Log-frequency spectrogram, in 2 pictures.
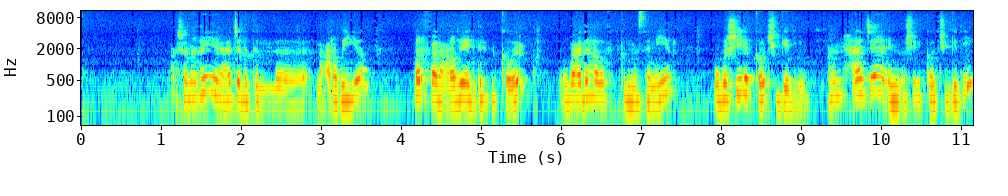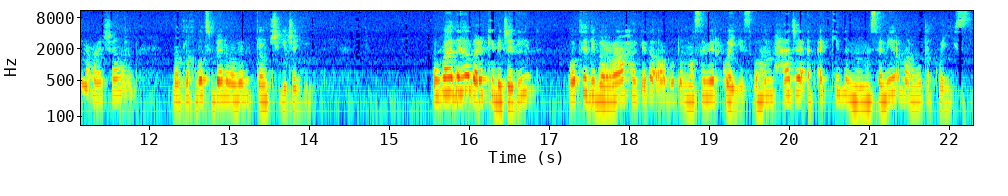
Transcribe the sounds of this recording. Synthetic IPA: ʕaʃæːnʔæɣæjːeɾʕad͡ʒælæ | lʕɑɾˤɑbejːæ | b̥ɑɾˤfɑʕelʕɑɾˤɑbejːɑʔæɡd̪ehæbekːæweɾk | webaʕd̪ɦæbæfɑkelmæsæːmiːɾ | webæʃiːlekːæweʃilɡæd̪ḭːmʔæhæmːħaːd͡ʒæʔḛnːʔæ̰ʃiːlækːæweʃilɡæd̪iːmʕalæʃæːn | mæt̪lɑxbɑt̪ʃbeːnumæbeːnekːæweʃɡd͡ʒæd̪ḭːd̪̥̚ | webaʕd̪hæbæɾˤɑkːebd͡ʒæd̪iːd̪ | wʔæb̚t̪æd̪iberˤːɑːħɑked̪æʔɑ̰ɾˤbot̪ˤelmæsæːmiːɾkowæjːḛsweʔæɦæmːħaːd͡ʒæʔæt̪ʔækːed̪ʔenːelmæsæːmiːɾmɑɾˤbuːt̪ˤɑkowæjːes

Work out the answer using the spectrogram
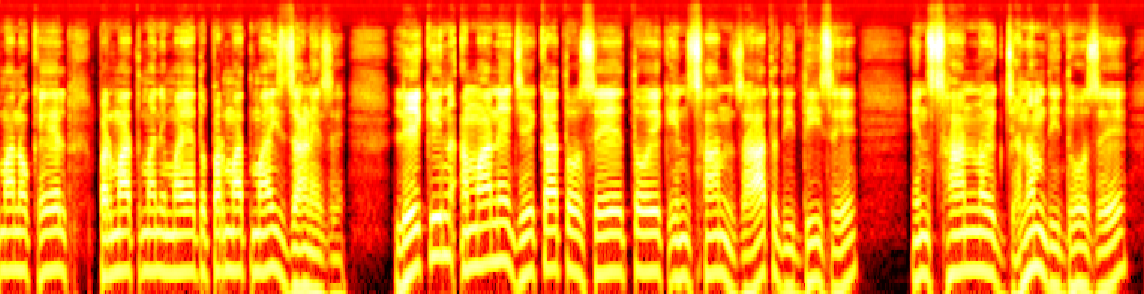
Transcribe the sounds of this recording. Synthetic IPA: maːnõːkʰeːlpəɾmaːt̪maːniːmaːjaːt̪̬oːpəɾmaːt̪mãːiːsd͡ʒaːɽ̃eːseː | leːkɪnəmãːnẽːd͡ʒeːkaːt̪oːseːt̪oːeːkɪnsaːnzaːt̪d̪ɪd̪ʱiːseː | ɪnsaːnːõːeːk̚d͡ʒʱənəmd̪ɪd̪ʱoːs̬eː

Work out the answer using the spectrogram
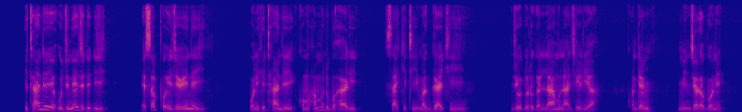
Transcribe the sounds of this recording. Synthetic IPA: hitʰandɛʔud͡ʒined͡ʒiɗeɗi | ʔɛsapːɔɛd͡ʒɛwɛnaj | woniɦitʰandɛkʰɔmuhamːadubuɦaːɾi | sakitimaɡːakʰi | d͡ʒɔɗɔɾɡalːamuna̰d͡ʒeɾija | kʰɔndɛmː | ind͡ʒaɾabɔnɛ

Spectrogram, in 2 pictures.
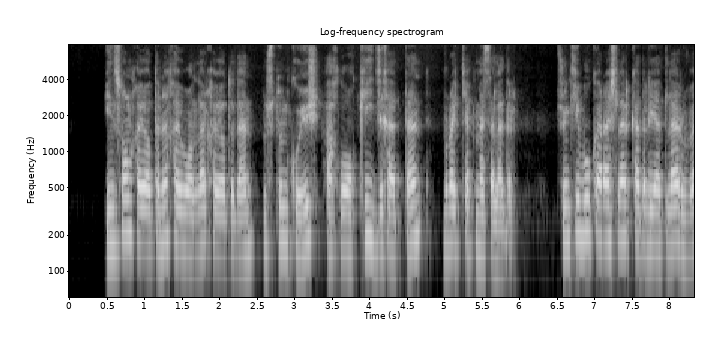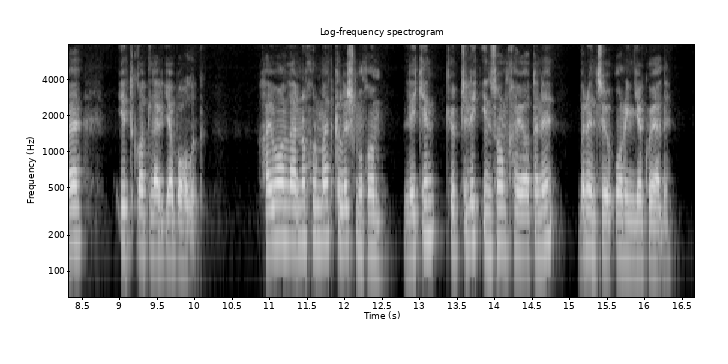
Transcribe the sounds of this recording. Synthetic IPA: ɪnsɒnhajɒt̪ɪnɪhajvɒnlaɾhajɒt̪ʰɪd̪anʊst̪ʊmqʰojɪʃaχlˠɒqʰɨjd͡ʒɪhat̪ːan | mʊɾakʲʰːapmasalad̪ɪ̰ɾ | t͡ʃʰʊŋkʲʰɪbʊqʰɑɾaʃlaɾqʰɑd̪ɾɪjat̪laɾva | et̪ʰɪ̥qɒt̪laɾɡʲabɒʁlˠɨ̰q | hajvɒnlaɾnɪχʊɾmat̪qʰɨlˠɪʃmʊhɪm | le̞kʲɪnkʲʰɵp̚t͡ʃʰɪlɪkʲɪnsɒnhajɒt̪ʰɪnɪ | bɪɾɪnt͡ʃʰɪʔoɾɪŋɡʲaqʰojad̪ɪ

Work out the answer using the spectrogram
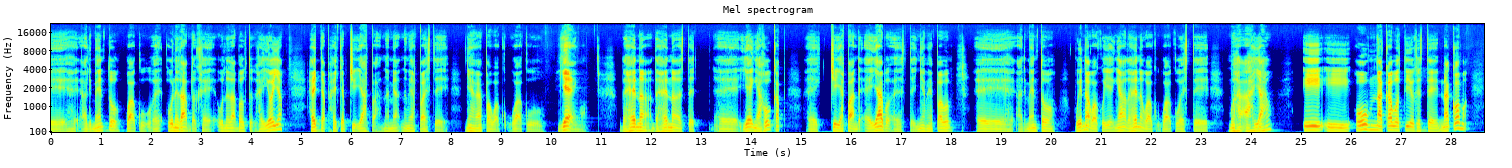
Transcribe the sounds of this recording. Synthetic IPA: hḛaliment̪o̰waʔkṵeuned̪ap̚d̪ɨkheṵned̪apb̪ək̚t̪ɨ̰kɦejoja | het̪ʲaphet̪ʲap̚t͡ʃijahpa̰nɨ̰mjanɨmjahpaest̪ḛ | ɲehjahpawakwaʔku | jeʔŋo | d̪eɦenad̪eɦenaest̪e | ejeŋaɦukap̚ | e | t͡ʃijahpand̪eʔejabəest̪eɲɨhmjapaβə | eealiment̪o | wina̰ʔwaʔkujeʔŋjahud̪eɦenawawaʔkuest̪e | mɨɦa̰ʔahjaɦu | iiumnakabot̪iukest̪enakomə

